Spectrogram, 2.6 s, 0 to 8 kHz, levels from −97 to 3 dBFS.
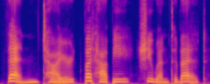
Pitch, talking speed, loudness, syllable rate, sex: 230 Hz, 180 wpm, -20 LUFS, 4.3 syllables/s, female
